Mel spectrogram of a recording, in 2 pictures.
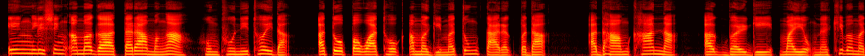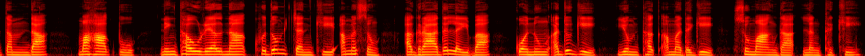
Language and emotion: Manipuri, neutral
